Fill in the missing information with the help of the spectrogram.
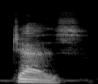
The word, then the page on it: jazz: Australian English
